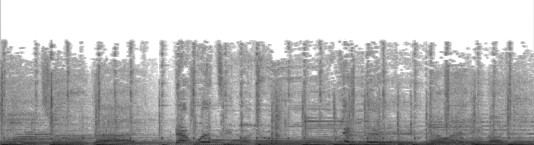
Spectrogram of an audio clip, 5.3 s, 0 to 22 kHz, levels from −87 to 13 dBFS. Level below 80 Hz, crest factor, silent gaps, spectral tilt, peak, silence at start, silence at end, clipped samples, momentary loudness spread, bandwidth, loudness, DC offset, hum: -14 dBFS; 8 dB; none; -6 dB/octave; 0 dBFS; 0 s; 0 s; under 0.1%; 5 LU; 16.5 kHz; -11 LUFS; under 0.1%; none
